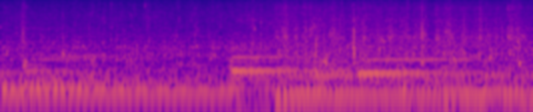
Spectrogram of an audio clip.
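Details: Sustained orchestral music over the patter and trickle of running water, with no animal calls.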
